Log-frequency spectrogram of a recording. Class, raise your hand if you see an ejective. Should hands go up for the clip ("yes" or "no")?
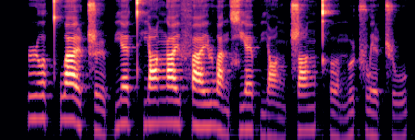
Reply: no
